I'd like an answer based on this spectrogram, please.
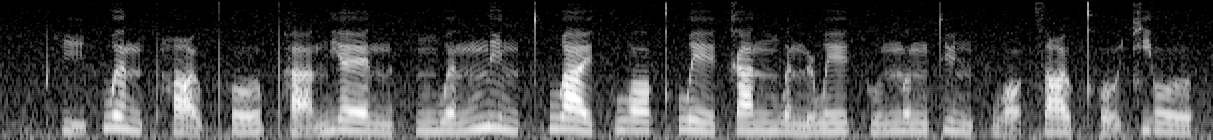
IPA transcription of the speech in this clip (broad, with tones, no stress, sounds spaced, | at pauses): pʰ ḭ˨˩ p w ə˥˨ n pʰ ɑ̰˨˩ ʊ̯ pʰ o˨˦ ʊ̯ pʰ ä̰˨˩ n̪ j ɛ˥˨ n | n̪ w ə˨˦ n n̪ i˥˨ n t̪ʰ w a˥˨ ɪ̯ k w ɔ˦ kʰ w e˥˨ ɪ̯ k a˦ n m w ə˨ n ɻ w e˦ ɪ̯ k u˨˦ n̪ ɤ˦ ŋ t̪ y˥˨ n f w ɔ̰˨˩ t͡s ɑ˦ ʊ̯ kʰ o̰˨˩ ʊ̯ t͡ɕ j o˥˨ ʊ̯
